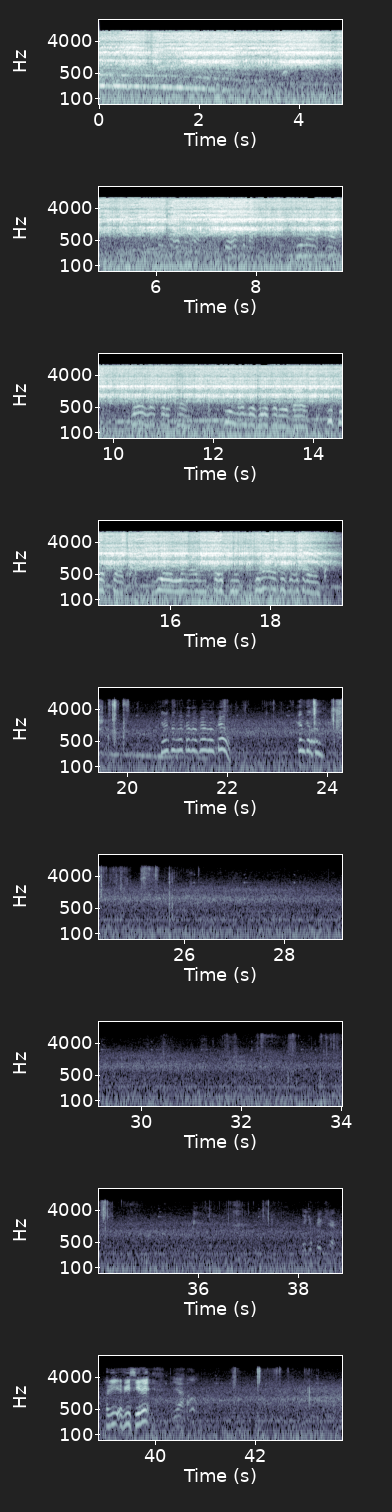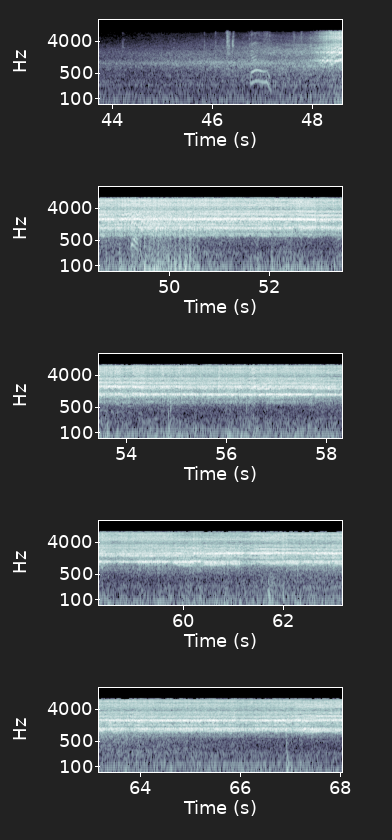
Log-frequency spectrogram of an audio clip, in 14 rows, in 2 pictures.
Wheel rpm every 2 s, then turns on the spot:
210, 220, 220, 210, 230, 230, 230, 230, 230, 110, 0, 0, 0, 0, 0, 0, 0, 0, 0, 0, 0, 0, 0, 0, 140, 190, 170, 160, 150, 150, 140, 130, 130, 130.
none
